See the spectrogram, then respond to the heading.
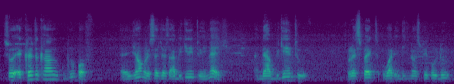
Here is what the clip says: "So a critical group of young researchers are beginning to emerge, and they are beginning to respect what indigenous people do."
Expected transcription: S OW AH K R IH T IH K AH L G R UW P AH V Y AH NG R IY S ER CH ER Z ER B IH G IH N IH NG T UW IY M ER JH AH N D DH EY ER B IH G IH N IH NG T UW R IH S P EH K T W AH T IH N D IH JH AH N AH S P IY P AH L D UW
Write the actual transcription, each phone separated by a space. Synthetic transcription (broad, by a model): S OW AH K R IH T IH K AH L G R UW P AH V Y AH NG R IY S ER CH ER S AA B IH G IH N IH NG T UW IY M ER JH AH N D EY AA B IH G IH N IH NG T UW R IH S P EH K T W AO T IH N D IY JH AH N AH S P IY P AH L D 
